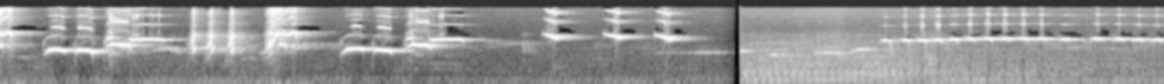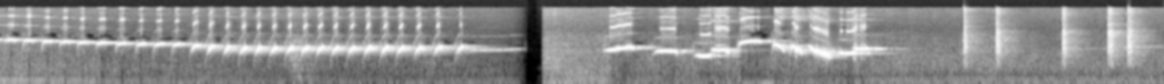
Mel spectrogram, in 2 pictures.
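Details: White-rumped shama in full song, played to provoke other shamas into answering: clear whistled phrases and rapid chirps, then a long descending trill of fast repeated notes, ending with more varied whistles and sharp chips.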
